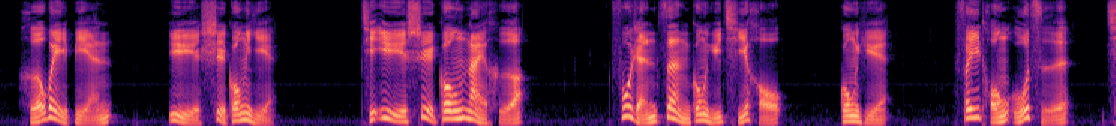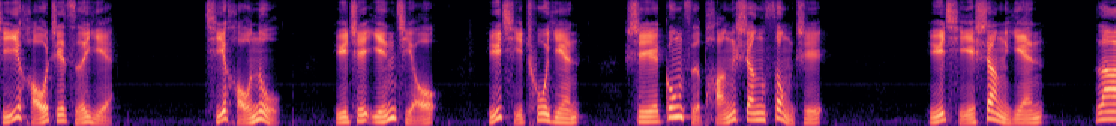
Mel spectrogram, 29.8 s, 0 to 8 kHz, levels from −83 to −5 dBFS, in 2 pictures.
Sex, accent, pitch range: male, native, 95-135 Hz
